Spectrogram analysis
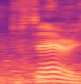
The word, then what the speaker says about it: Jacaerys: So Talking to Harry, playing Jacaerys. Am I saying it right? Jacaerys, yeah.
